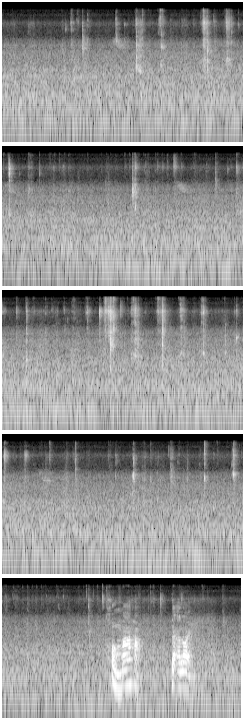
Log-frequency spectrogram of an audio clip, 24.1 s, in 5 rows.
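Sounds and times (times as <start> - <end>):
crisp crunching chewing: 1.2 - 6.0, 9.0 - 21.5.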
